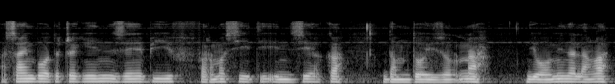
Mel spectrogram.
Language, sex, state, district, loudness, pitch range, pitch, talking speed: Mizo, male, Mizoram, Aizawl, -19 LUFS, 115-130 Hz, 125 Hz, 135 wpm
